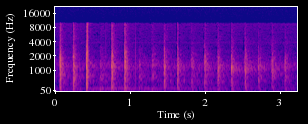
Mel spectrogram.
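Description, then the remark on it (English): A rapid, steady run of sharp knocks, about fourteen crisp raps in a few seconds, fairly loud, with no one speaking. “You were an outsider. You were knocking...”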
